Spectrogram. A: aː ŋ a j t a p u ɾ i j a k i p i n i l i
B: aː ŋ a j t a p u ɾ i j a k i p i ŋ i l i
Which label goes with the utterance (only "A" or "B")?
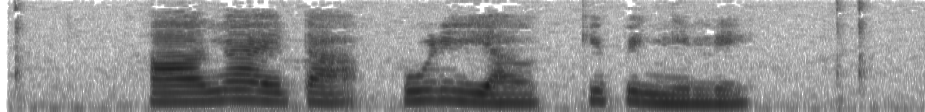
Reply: B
